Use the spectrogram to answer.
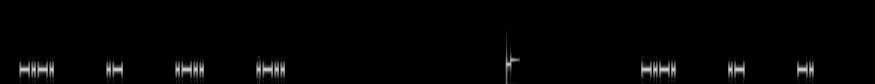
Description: Morse code, heard as a keyed tone, about 37 wpm, spaced as for 14 wpm, 690 Hz. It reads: CALL CAN
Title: 6x Character Spacing - Top 100 Words - 40wpm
